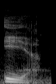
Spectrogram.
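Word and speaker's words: Oia: Yes, it's pronounced Ia.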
